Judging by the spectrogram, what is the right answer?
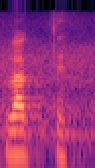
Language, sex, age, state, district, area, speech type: Sindhi, male, 18-30, Gujarat, Surat, urban, read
